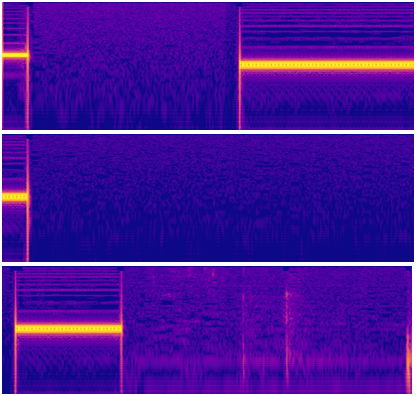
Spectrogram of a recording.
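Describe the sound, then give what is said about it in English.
A voicemail system's recording tone: a steady electronic beep sounds, then a two-second mid-pitched tone, a silent gap, and another identical tone, followed by faint clicks and small taps. “At the tone, please record your name.”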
